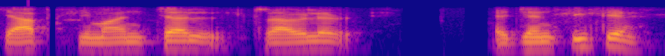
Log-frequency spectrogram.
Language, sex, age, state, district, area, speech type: Urdu, male, 18-30, Bihar, Purnia, rural, conversation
